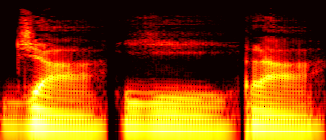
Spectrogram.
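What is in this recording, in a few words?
"jayira", concatenated syllables; Affixing experiment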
